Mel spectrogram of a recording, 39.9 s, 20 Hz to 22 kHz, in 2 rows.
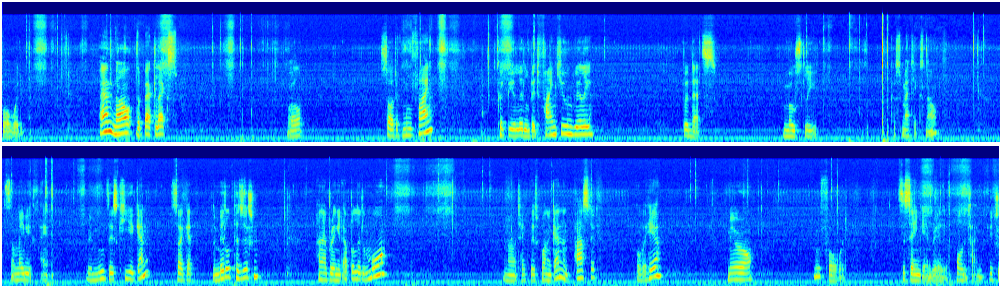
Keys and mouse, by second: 2.5 alt+a, 4.4 Escape, 5.0 alt+a, 8.2 Escape, 8.4 alt+a, 10.0 Escape, 12.3 middle click, 17.5 Delete, 17.7 Return, 20.5 Delete, 21.9-23.4 drag, 24.7-26.5 drag, 26.5 middle click, 28.2 r, 29.7-32.9 drag, 33.9-34.9 drag, 34.9-36.6 middle drag, 36.9 click, 38.1 click, 38.9 alt+a.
